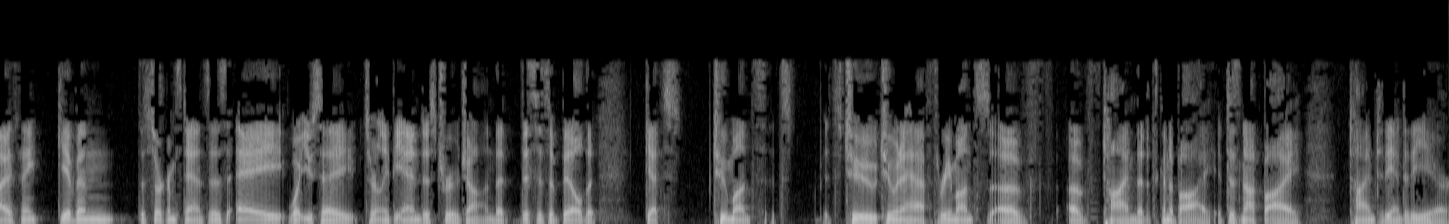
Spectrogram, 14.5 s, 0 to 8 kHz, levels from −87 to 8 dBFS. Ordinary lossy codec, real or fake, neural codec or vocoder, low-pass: MP3, 24 kbps; real; none; 7.2 kHz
